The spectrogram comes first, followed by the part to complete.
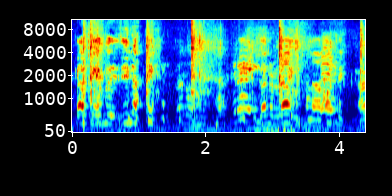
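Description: Shovel blade scraping and striking through a concrete mix on the ground: a few short, sharp scrapes at irregular intervals about a second apart. Voices talk in the background.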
